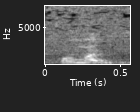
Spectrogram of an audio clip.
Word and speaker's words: Homer: வந்து தனி சிறப்பு உண்டு இதோட ரியல் நேம் அப்படின்னு பார்த்தீங்கன்னா ஹோமர் தான் ஆனா எல்லாரும் இதை வந்து ரோமர் அப்படின்னு சொல்லுவாங்க அது வந்து அவங்களோட உச்சரிப்பு பிழை அவங்க தெரிஞ்சுக்கிட்டது அதான் நானும் ஆரம்பத்துல ரோமர் அப்படித்தான் சொல்லுவேன் ஆனா இது அப்படி இல்லை இதோட நேச்சர் நேம் வந்து ஹோமர் இந்த பொதுவா பார்த்துகிட்டீங்க அப்படின்னா சாதாரணமா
